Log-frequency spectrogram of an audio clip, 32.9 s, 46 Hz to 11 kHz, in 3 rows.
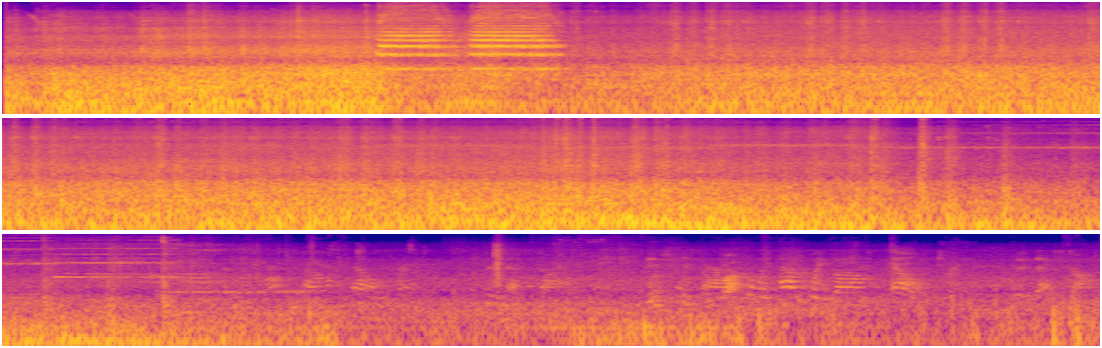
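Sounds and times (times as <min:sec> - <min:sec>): train rumbling over track: 0:00.0 - 0:32.9
wheels clicking over rail joints: 0:00.4 - 0:18.2
train horn blasts: 0:03.7 - 0:05.8
high brake squeal: 0:18.3 - 0:24.7.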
